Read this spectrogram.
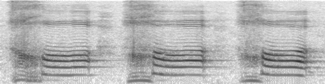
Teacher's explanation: خو خو خو موٹا پڑھا جائے گا. اس کا مخرج ہے حلق کے اوپر والے حصے سے خو ادا ہوتا ہے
